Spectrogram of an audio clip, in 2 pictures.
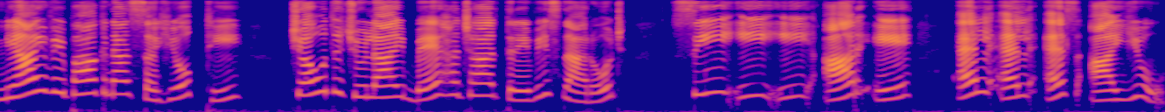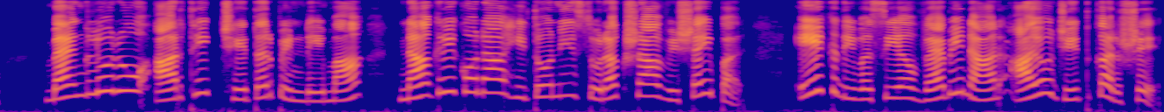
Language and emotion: Gujarati, neutral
